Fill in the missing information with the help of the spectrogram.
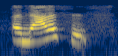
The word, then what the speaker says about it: analysis: 那么如果我们把 analyze 后面的 e 去掉，加上 ic 的名词后缀，面前出现的这个单词是 analyze 的名词，重音后移了，读作 analysis， analysis， analysis。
